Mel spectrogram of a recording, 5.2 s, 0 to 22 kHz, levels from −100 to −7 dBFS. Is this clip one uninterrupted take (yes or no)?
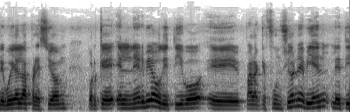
yes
